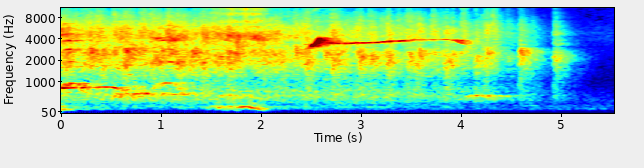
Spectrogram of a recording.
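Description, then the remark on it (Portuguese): An audience applauds for Jesus in a steady, dense wash of clapping, with a few shouts and a long high whistle mixed in, before the applause tapers off at the end. “Você podia dar um aplauso a Jesus, fazer um barulho dizer alguma coisa?”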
